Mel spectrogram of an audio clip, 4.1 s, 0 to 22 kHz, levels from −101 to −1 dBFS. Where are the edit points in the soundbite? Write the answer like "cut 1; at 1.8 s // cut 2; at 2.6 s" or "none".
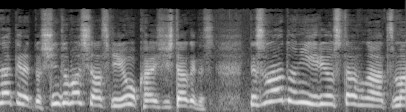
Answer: none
